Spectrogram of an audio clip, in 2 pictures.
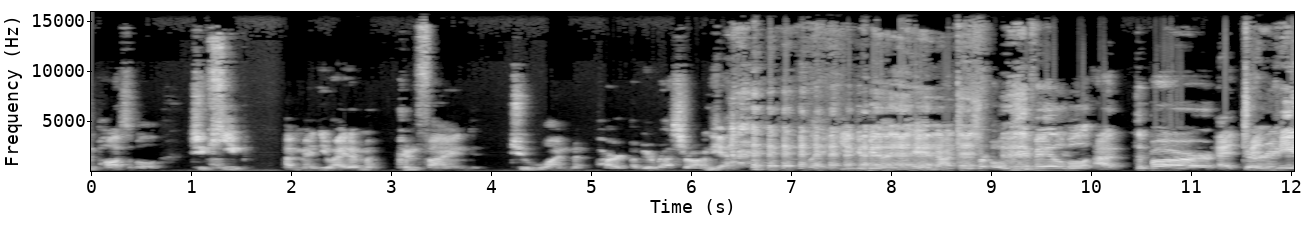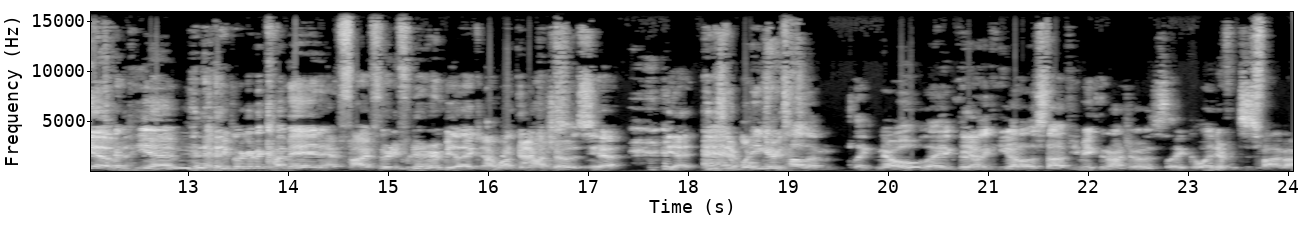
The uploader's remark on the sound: with apologies for sound quality issues...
